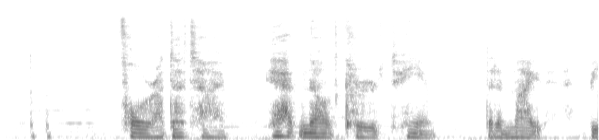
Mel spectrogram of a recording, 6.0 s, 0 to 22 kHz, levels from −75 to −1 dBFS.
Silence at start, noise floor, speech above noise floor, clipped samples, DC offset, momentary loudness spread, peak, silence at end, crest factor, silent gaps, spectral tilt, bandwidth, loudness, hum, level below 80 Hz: 0.3 s; -67 dBFS; 27 dB; under 0.1%; under 0.1%; 21 LU; -22 dBFS; 0 s; 22 dB; none; -5.5 dB/octave; 14.5 kHz; -41 LUFS; none; -66 dBFS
